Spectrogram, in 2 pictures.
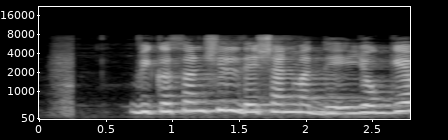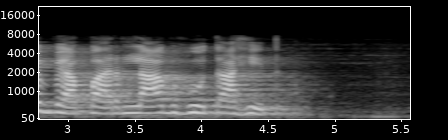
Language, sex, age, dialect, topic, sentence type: Marathi, female, 18-24, Standard Marathi, banking, statement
